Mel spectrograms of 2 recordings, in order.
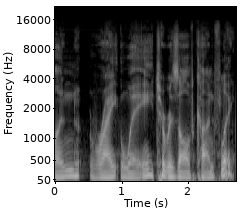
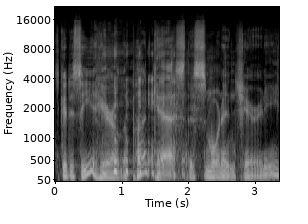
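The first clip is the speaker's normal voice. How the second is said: sarcastic, mock-polite tone. Greeting a co-host who arrived five minutes late: sarcastic greeting. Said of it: "he's being sarcastic 'cause I was".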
